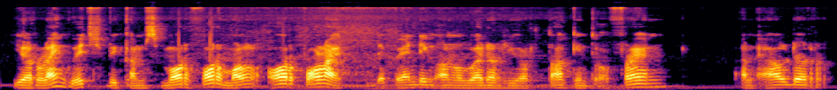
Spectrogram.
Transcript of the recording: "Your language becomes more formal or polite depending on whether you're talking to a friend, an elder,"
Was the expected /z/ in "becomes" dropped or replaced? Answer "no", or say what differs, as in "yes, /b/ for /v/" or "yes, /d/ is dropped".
yes, /s/ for /z/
